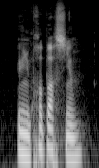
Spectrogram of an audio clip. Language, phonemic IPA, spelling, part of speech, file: French, /pʁɔ.pɔʁ.sjɔ̃/, proportion, noun, Fr-proportion.ogg
- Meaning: proportion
